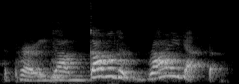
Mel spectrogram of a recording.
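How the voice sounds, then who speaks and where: A woman reading a children's picture book aloud, slightly halting, repeating phrases and adding casual asides. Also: on the high side, big pitch swings, highs cut off. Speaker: read-aloud storyteller. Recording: echoey room.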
